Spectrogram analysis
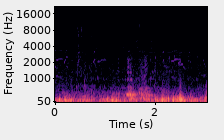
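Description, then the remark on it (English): A voice imitates a swirling whirlpool with a low, continuous gurgling rush lasting about three seconds, fairly loud, with a brief honking vocal tone partway through. “It'll go like this, whirlpool.”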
